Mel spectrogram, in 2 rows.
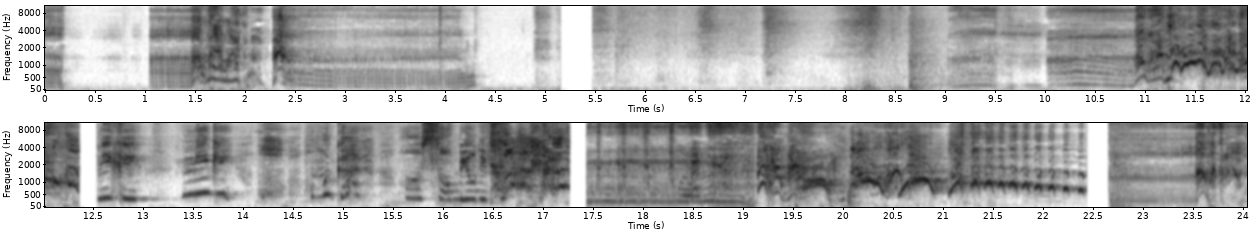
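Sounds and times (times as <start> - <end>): small dog growling: 1.0 - 4.4.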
